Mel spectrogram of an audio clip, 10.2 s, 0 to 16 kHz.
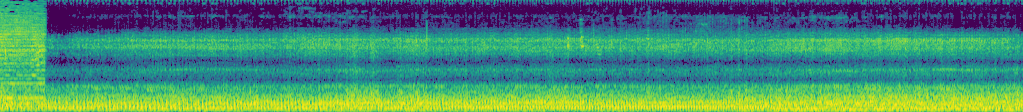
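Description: Yamaha YTX 125's single-cylinder four-stroke engine running steadily while riding, mixed with road and wind noise. A music track cuts off about half a second in.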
